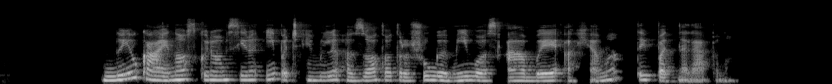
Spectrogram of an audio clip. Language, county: Lithuanian, Marijampolė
